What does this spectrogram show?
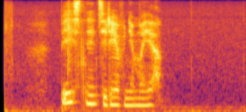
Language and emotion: Russian, neutral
